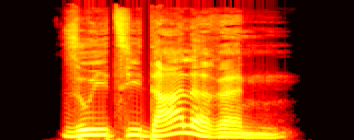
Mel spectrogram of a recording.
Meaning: inflection of suizidal: 1. strong genitive masculine/neuter singular comparative degree 2. weak/mixed genitive/dative all-gender singular comparative degree
- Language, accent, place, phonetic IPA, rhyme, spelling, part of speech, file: German, Germany, Berlin, [zuit͡siˈdaːləʁən], -aːləʁən, suizidaleren, adjective, De-suizidaleren.ogg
